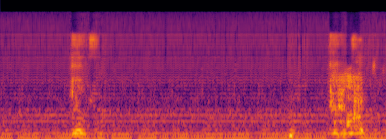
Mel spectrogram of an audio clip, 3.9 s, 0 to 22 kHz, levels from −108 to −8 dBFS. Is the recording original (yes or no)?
no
